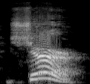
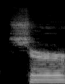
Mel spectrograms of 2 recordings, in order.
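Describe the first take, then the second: First: It is said with excitement. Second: It is said flatly, without enthusiasm.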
